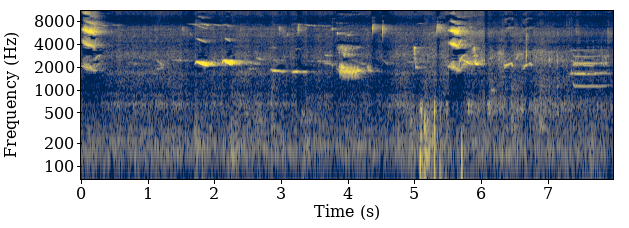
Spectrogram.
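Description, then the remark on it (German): A finch sings a flute-like, whistling song in short, clear phrases separated by brief pauses, moderately loud against a faint background hiss, with no voices. “Er hat ein überraschend flötenden Gesang, den hören wir gleich mal.”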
